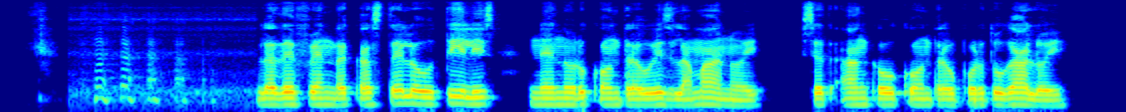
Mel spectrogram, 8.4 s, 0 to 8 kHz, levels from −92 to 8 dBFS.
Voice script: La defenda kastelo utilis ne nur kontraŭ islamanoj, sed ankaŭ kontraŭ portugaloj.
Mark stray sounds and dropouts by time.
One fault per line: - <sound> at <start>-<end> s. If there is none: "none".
- laugh at 0.6-1.7 s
